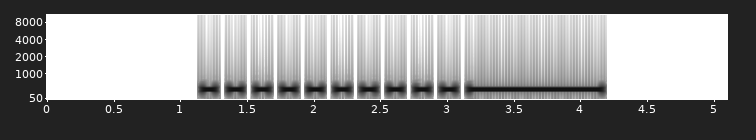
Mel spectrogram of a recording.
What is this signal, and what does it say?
Telephone call progress tone (North American plan), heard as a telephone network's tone, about 350, 440 Hz, 0.1 s on and 0.1 s off. Stutter dial tone.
